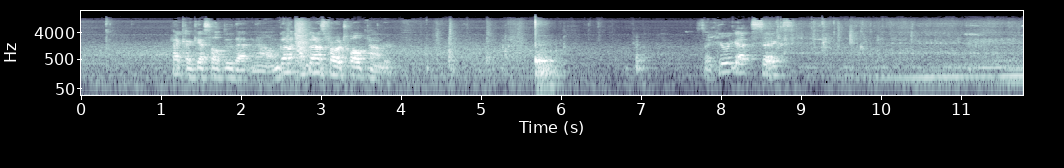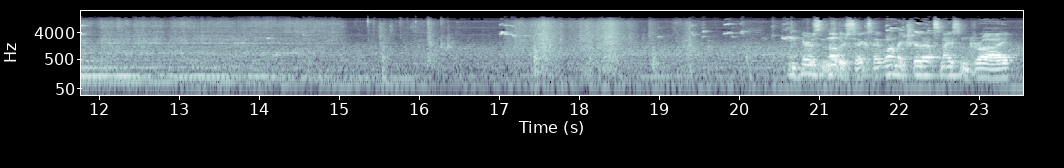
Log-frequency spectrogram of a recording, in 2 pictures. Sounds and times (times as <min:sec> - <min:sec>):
Speech: 0:01.1 - 0:04.0, 0:07.7 - 0:09.0, 0:20.6 - 0:23.5.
